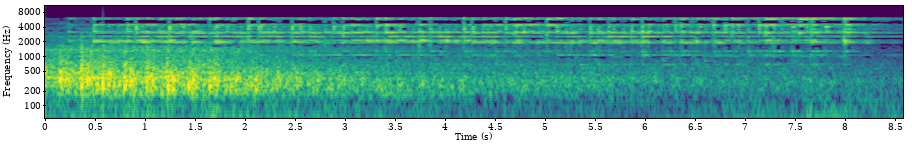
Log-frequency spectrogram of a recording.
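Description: A tram rumbles steadily along the rails while its bell rings in quick repeated dings, the rolling noise loudest at first and the bright ringing continuing throughout, with no voices.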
